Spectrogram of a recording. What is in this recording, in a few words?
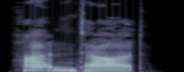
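"hottentot", British English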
